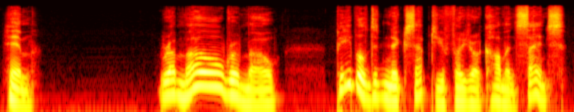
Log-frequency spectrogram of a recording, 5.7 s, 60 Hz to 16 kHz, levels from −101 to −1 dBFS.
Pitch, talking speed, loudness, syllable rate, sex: 130 Hz, 115 wpm, -20 LUFS, 4.5 syllables/s, male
